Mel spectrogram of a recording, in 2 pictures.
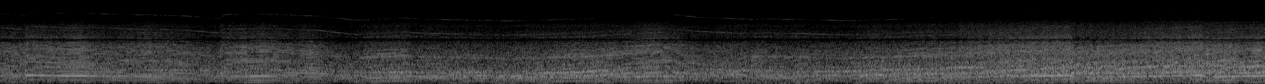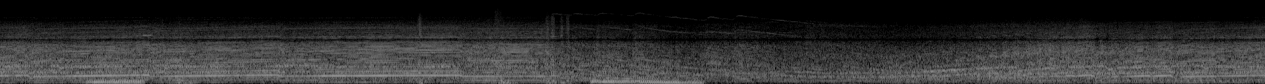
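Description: Race car engines in a racing video game, in hybrid overtake mode: a continuous high-pitched engine whine rising and falling through the gears, steady and moderately loud, with no talking.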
